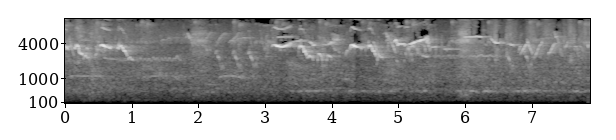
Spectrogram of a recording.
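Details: A male-plumaged oriental magpie-robin on a wooden stump, courting and calling to females; a varied song of sharp whistles, downslurred notes and quick chirps in bursts, with a faint low hum underneath.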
